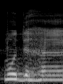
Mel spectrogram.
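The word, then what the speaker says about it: مدهامتان: Bacanya juga harus panjang karena dia rimbun banget. Sehingga bacanya Mudhammatan.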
